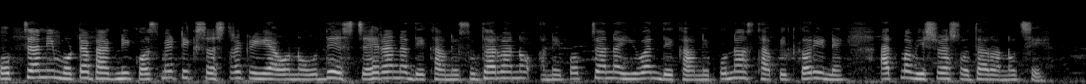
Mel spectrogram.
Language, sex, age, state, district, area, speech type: Gujarati, female, 30-45, Gujarat, Surat, rural, read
